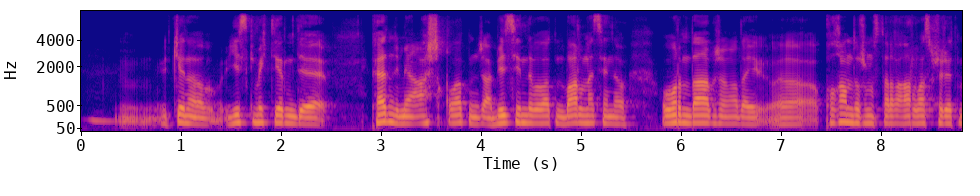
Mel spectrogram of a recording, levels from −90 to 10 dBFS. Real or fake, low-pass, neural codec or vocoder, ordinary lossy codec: fake; 7.2 kHz; codec, 16 kHz, 4 kbps, X-Codec, HuBERT features, trained on balanced general audio; none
